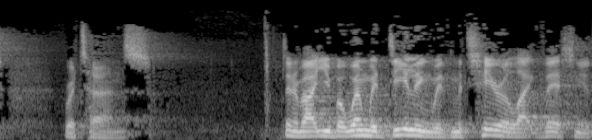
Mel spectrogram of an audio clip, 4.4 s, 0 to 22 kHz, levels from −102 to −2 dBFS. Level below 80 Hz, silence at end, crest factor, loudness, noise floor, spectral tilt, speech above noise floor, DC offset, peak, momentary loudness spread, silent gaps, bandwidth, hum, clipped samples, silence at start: -62 dBFS; 0 s; 20 dB; -25 LUFS; -67 dBFS; -4.5 dB/octave; 41 dB; under 0.1%; -6 dBFS; 14 LU; none; 11.5 kHz; none; under 0.1%; 0 s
